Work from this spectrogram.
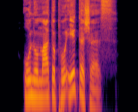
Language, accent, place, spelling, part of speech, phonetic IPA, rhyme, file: German, Germany, Berlin, onomatopoetisches, adjective, [onomatopoˈʔeːtɪʃəs], -eːtɪʃəs, De-onomatopoetisches.ogg
- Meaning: strong/mixed nominative/accusative neuter singular of onomatopoetisch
